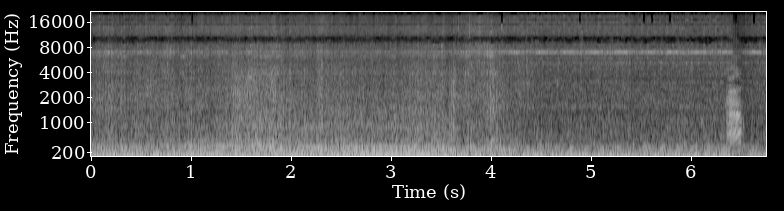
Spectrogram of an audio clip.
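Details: Outboard on a secondhand Gheenoe that stalled earlier with the fuel vent shut, running after the vent was opened: steady, even low drone with no misses or surging; normal running.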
